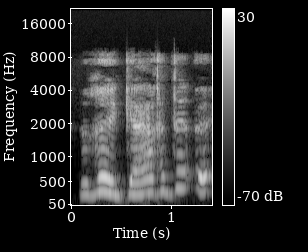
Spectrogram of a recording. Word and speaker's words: regarde: A i aussi a u o aussi de la pâtisserie pâtisserie Pierre et Hélène regarde les gâteaux Pierre et Hélène regarde T ne se prononce pas regarde les gâteaux e A U comme Il semble bon, ils mettent l'eau à la bouche comme il semble.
